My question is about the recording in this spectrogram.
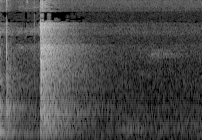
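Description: A single short knock about half a second in, fading quickly: a knife pressing through the steamed egg mixture and hitting the ceramic plate.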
